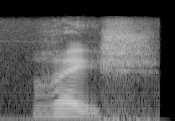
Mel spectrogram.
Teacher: Now most Americans pronounce it like the R in road, but Israelis pronounce it as more of a guttural sound.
